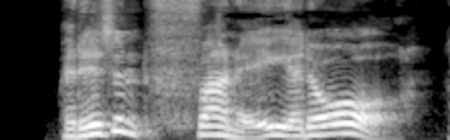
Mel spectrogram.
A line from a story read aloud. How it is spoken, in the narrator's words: I cried to Ferfitchkin, more and more irritated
